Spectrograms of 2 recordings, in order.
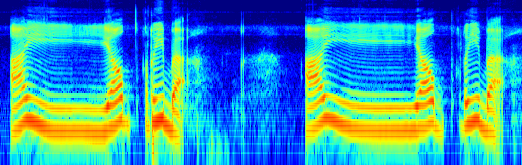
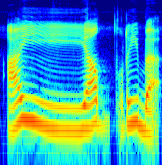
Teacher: ada nun mati bertemu dengan huruf ya dibaca dengung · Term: idgham maal ghunnah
